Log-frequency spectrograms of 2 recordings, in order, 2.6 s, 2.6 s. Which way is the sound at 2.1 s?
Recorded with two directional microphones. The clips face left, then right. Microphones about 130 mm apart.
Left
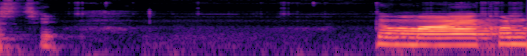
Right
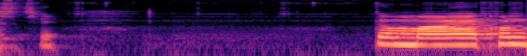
35° right (ahead or behind).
